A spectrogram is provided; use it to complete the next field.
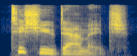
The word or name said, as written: tissue damage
